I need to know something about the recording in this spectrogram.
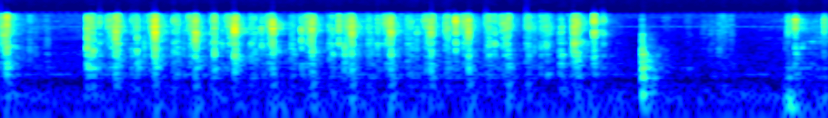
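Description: A deck of tarot cards being shuffled by hand: a quick run of small card clicks and flicks lasting about two and a half seconds, then a single snap near the end as a card is drawn and laid down.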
